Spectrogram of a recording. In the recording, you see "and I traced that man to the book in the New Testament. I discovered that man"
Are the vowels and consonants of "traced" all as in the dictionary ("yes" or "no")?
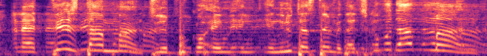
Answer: no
